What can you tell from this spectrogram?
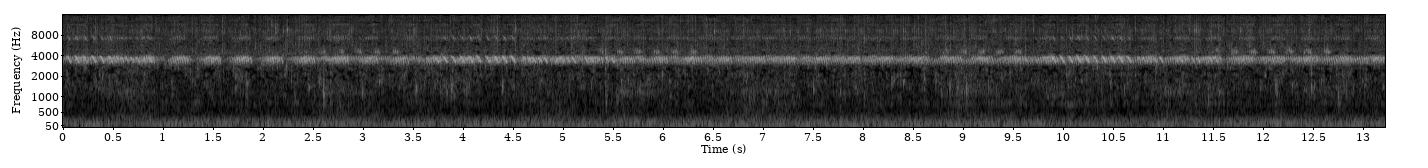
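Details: Chorus of autumn insects near spring water: a sustained shrill trill with rapid beating pulses, plus separate short bursts of higher chirps repeating every few seconds, over a soft flowing-water background.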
